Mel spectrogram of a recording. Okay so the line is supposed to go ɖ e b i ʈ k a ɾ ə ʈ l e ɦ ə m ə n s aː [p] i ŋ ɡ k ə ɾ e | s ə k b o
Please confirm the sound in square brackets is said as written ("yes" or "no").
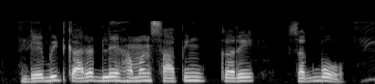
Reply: yes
